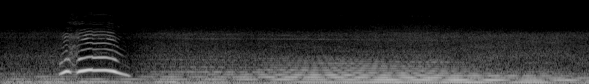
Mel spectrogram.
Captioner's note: plane engine noise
